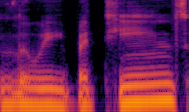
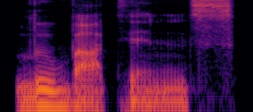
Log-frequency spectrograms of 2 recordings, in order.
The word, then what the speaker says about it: Louboutins: So the proper way to say that is Louis Boutins or Louboutins. It depends on what part of the country you're from, or part of the world you're from. Okay.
